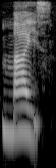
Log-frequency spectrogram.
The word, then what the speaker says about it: mas: mayoría de las veces los brasileños no la pronuncian como más dicen maíz como si fuera pero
